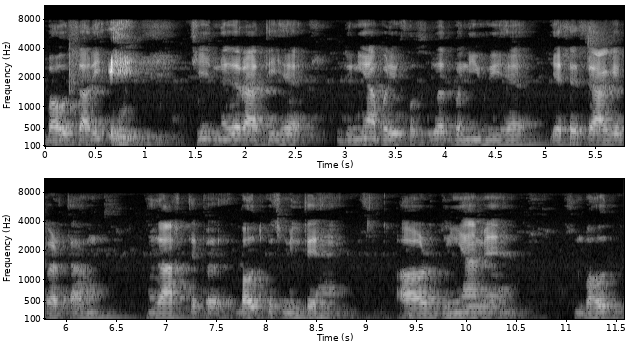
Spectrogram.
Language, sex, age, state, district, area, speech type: Urdu, male, 45-60, Bihar, Darbhanga, urban, spontaneous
